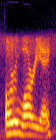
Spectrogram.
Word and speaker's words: Oruwariye: Oruwariye. Yes, that's the official pronunciation from the StoryLine.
